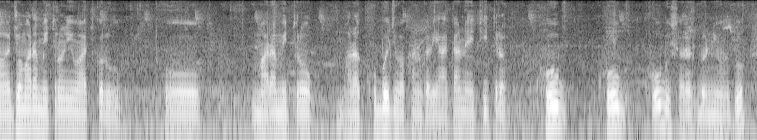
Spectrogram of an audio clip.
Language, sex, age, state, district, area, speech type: Gujarati, male, 18-30, Gujarat, Junagadh, urban, spontaneous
